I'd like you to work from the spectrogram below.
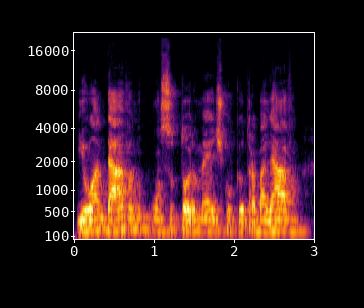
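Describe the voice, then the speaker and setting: A woman giving an animated personal testimony as a guest evangelist, laughing often and acting out her own quoted words. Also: lowish voice, brisk. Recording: roomy echo.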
